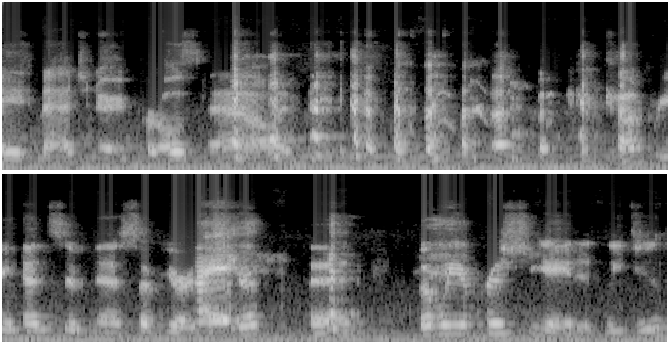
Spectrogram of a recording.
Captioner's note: laughs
